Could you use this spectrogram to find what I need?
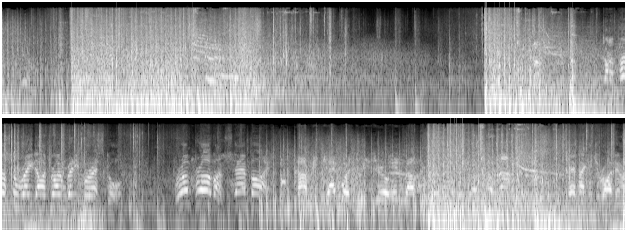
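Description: Rifle gunfire cracks in rapid bursts.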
